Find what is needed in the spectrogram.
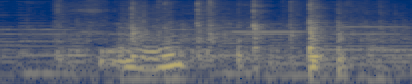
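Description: Fingers picking at and tearing open a cardboard advent calendar door, with a short sharp rip about one and a half seconds in.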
